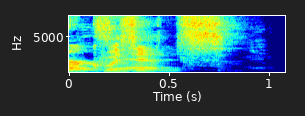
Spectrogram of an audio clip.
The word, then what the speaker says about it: perquisite: Like requisite, but perquisite. – Not prerequisite.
